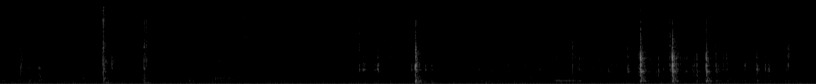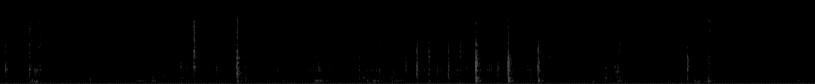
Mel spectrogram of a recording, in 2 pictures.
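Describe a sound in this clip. Small screws click and tap against a laptop case as they are handled.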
